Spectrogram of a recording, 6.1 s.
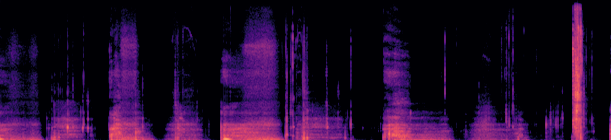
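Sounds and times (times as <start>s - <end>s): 
ear licking practice sounds: 0.1s - 3.7s, 5.0s - 6.0s.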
